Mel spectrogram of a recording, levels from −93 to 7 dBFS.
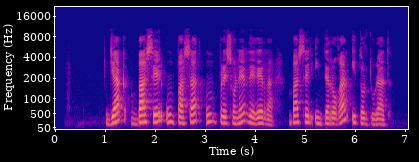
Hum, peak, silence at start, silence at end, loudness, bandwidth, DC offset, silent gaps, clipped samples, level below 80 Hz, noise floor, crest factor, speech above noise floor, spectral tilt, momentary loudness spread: none; -6 dBFS; 1 s; 0.45 s; -27 LUFS; 10.5 kHz; under 0.1%; none; under 0.1%; -82 dBFS; -70 dBFS; 22 dB; 43 dB; -4 dB/octave; 11 LU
